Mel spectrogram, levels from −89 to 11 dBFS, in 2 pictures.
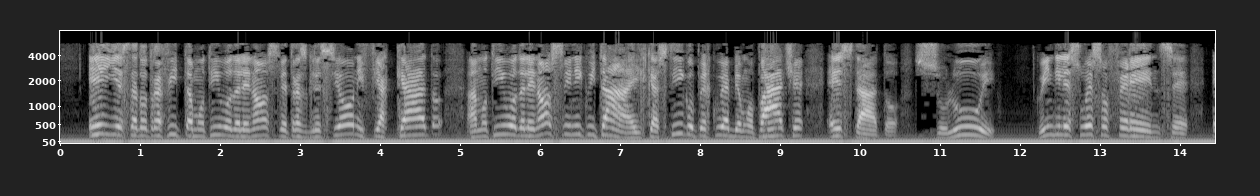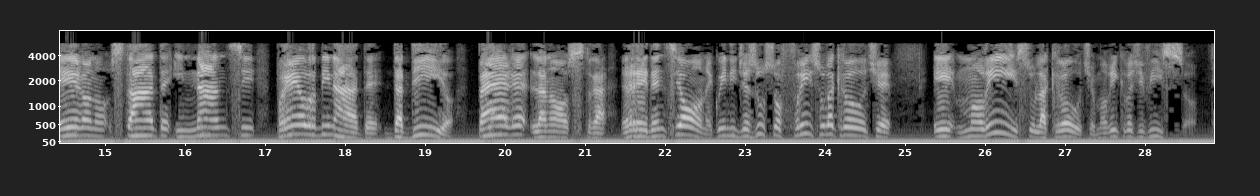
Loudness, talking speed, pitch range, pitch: -13 LUFS, 105 wpm, 165-225 Hz, 200 Hz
